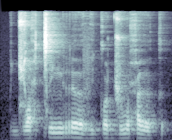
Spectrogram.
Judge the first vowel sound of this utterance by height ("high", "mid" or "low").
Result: mid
